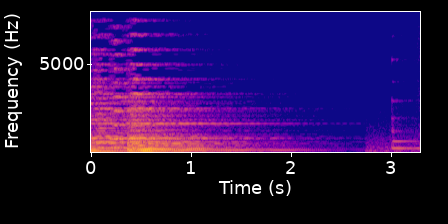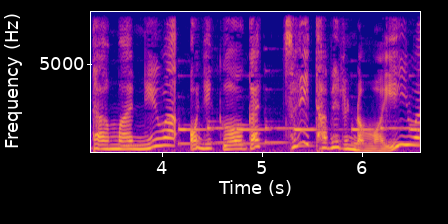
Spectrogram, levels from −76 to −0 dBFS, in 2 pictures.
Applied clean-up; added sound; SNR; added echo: none; none; none; none.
